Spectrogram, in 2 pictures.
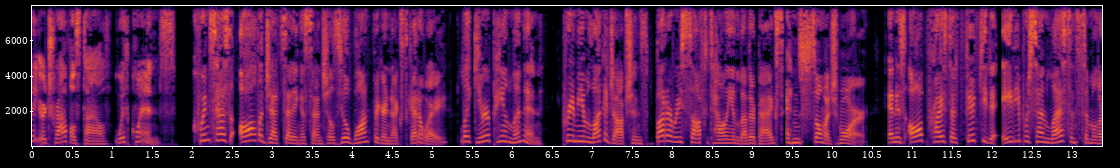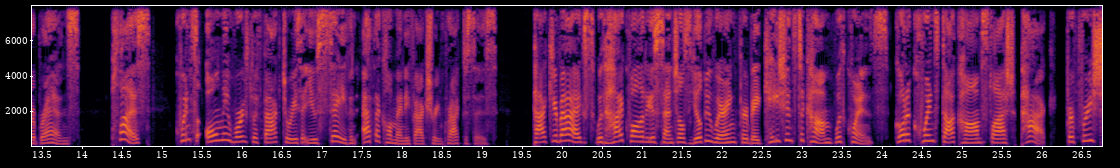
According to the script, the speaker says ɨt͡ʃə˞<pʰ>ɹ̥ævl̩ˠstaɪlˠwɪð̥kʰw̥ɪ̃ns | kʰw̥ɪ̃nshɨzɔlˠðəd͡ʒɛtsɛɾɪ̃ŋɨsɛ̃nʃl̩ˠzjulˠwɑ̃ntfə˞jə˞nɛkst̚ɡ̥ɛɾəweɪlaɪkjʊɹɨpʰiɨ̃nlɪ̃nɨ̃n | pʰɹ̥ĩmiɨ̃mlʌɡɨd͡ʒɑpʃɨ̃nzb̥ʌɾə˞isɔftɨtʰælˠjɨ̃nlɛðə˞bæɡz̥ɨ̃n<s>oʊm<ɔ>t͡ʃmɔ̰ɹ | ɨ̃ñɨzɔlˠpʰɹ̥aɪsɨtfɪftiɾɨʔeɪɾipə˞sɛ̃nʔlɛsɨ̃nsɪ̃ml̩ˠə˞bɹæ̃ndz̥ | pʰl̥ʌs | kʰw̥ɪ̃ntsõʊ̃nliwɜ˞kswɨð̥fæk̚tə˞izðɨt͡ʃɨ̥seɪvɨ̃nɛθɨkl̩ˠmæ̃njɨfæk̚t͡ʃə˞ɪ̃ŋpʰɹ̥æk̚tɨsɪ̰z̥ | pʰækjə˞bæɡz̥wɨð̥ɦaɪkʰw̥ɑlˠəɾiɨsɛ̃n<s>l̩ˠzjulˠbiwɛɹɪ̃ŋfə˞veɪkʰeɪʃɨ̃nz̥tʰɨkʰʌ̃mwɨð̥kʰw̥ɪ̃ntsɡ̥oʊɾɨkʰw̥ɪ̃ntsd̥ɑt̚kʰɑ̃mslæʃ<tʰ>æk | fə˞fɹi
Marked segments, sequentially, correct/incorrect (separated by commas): incorrect, correct, incorrect, incorrect, incorrect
